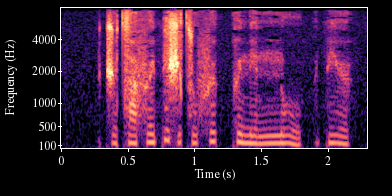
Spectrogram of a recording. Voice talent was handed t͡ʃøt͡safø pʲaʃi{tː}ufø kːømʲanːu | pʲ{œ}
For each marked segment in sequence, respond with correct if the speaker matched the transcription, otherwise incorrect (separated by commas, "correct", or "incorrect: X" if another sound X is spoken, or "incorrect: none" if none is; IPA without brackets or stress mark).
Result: incorrect: t͡s, incorrect: ø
